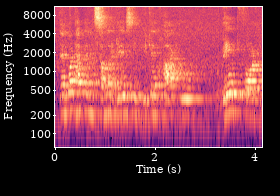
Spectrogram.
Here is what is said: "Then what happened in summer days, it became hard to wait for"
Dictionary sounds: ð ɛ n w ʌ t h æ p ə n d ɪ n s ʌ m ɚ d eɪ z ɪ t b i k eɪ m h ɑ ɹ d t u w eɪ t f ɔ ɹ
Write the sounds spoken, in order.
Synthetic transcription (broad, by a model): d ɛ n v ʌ t h æ p ə n d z s ʌ m ɚ d eɪ z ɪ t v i k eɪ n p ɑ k t u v eɪ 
